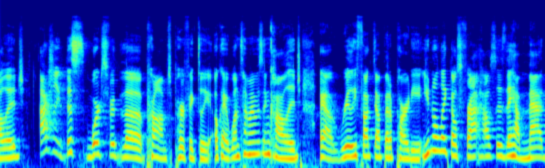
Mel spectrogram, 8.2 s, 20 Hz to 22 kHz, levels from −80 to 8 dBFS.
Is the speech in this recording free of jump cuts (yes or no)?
no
